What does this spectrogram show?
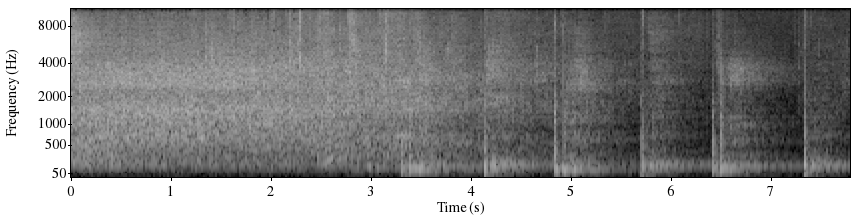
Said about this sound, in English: Ahoy there, lad. That's a clever dolphin you got there. He's making the sound of a man with a wooden leg.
